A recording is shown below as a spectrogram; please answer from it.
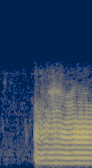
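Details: Charlie the dog snores: a sudden, loud, low buzzing drone that starts abruptly and holds steady until the end, cut off mid-breath.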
